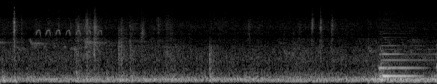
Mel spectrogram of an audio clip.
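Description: Steady low outdoor background rumble from an old film soundtrack, with a quick high chirping trill of a bird about half a second in and a few faint clicks; piano music comes in near the end.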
